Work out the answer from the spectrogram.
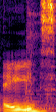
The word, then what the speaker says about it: Ayds: Did you really call it Ayds Slimming Candy? I mean, it's spelled A-Y-D-S, but I mean, there's also something else called Ayds.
